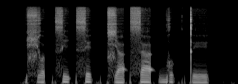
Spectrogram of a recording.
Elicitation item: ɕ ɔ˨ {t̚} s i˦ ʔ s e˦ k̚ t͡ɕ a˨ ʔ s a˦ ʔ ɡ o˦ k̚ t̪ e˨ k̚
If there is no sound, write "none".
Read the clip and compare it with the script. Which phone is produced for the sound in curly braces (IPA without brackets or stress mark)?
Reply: t̚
